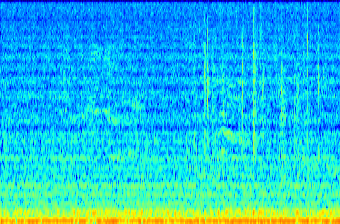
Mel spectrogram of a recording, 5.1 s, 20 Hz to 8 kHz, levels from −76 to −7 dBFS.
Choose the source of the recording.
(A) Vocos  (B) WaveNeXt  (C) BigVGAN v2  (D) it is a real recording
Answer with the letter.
A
